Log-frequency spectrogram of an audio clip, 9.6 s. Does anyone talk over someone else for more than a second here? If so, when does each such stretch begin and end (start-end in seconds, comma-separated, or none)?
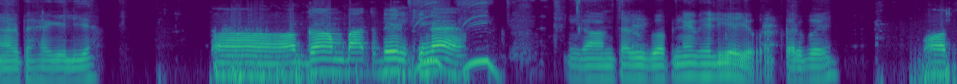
none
